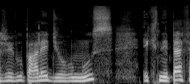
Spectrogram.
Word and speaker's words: houmous: Alors déjà, ça se prononce houmous, car en hébreu comme en arabe, il y a le H et ça se prononce R.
